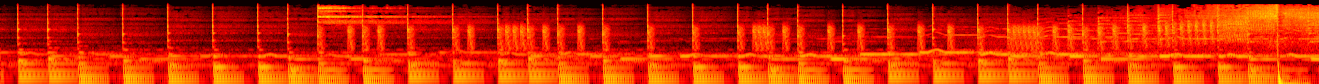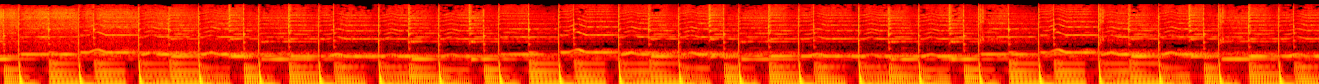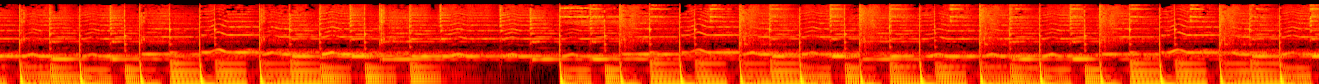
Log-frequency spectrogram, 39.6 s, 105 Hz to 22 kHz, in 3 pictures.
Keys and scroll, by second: 8.5 1, 9.3 6, 9.6 Return, 15.4 Escape, 38.5 Delete.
